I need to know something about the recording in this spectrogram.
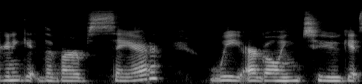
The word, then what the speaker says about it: ser: This is our other verb that means to be in Spanish, and it's pronounced ser.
